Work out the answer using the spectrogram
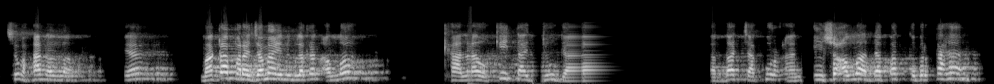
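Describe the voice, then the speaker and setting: Guy preaching in a funny storytelling way, really high voice, dull lo-fi sound. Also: a little slow, long pauses, reverberant. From Egypt. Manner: lively storyteller who acts out the people in his stories. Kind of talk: humorous Ramadan sermon with anecdotes. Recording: dull lo-fi recording.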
